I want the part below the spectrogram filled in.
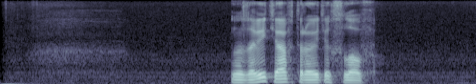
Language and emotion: Russian, neutral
